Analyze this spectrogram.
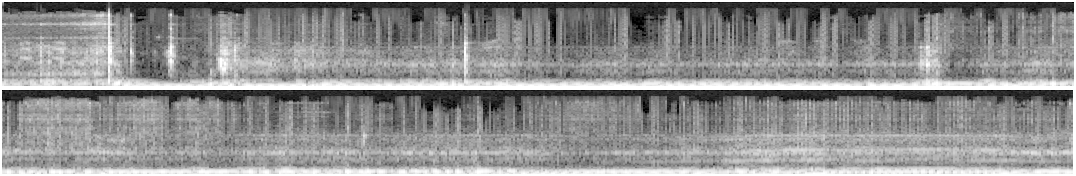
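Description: Motorboat engine running steadily under way, pulling an inflatable tube, with water churning in the wake behind it. A few sharp knocks in the first five seconds.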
